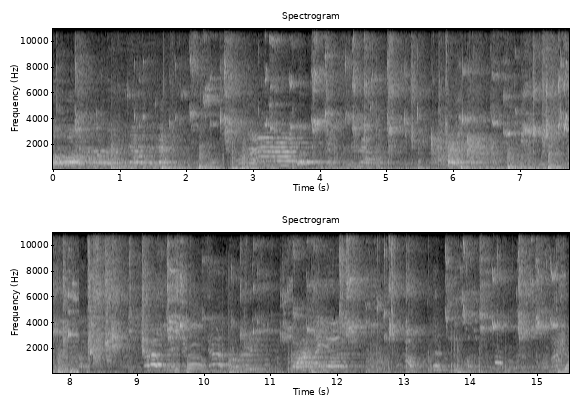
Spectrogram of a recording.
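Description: A basketball bounces on a hardwood floor, echoing in a large hall.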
